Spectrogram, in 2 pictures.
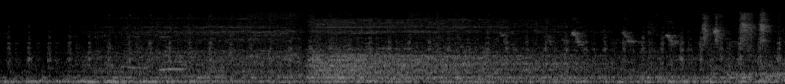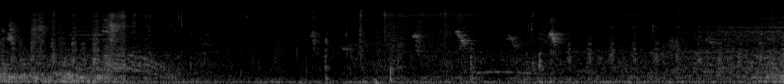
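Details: German Shepherd panting hard like a train, quick breathy huffs about three per second in a steady rhythm, louder and rougher through the first nine seconds, then softer, with faint background sounds.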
